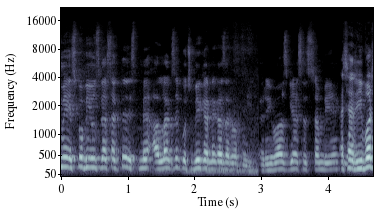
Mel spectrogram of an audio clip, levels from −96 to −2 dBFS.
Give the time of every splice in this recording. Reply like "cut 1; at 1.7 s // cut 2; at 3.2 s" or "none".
cut 1; at 2.8 s

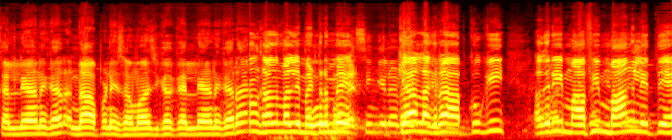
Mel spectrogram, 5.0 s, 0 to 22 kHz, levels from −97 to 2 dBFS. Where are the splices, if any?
cut 1; at 1.9 s

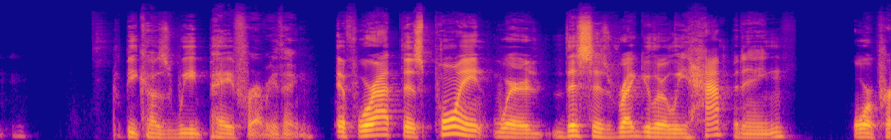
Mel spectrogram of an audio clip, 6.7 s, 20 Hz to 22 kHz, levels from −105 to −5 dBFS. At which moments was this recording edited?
cut 1; at 2.4 s

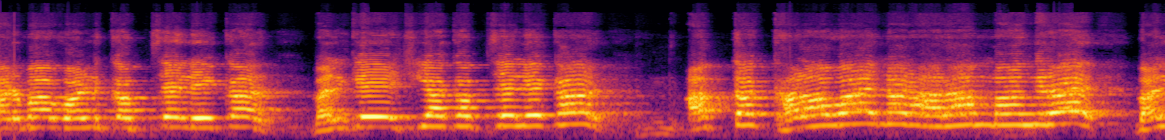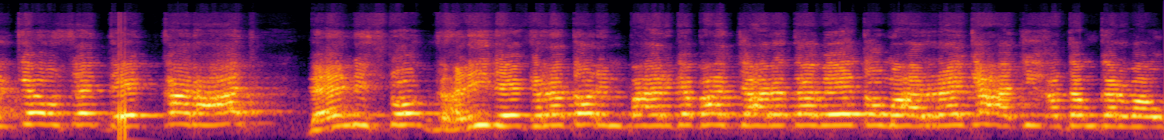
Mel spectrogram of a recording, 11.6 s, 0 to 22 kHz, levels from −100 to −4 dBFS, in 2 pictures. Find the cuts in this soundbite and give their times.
none

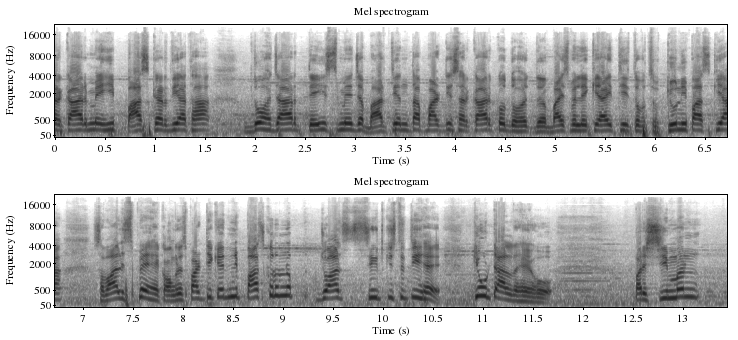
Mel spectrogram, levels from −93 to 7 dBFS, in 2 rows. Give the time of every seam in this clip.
none

